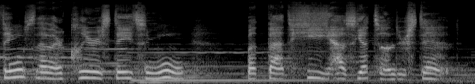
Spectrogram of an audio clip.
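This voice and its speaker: Soft patient girl goddess, highish voice, game music humming behind. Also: steady tone, measured pace. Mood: gentle. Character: gentle young-girl goddess, calm and wise. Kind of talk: video game voice acting. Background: game background music.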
